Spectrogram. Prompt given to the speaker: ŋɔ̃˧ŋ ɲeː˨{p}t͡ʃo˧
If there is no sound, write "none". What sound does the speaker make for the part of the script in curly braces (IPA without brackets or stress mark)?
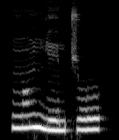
m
